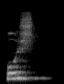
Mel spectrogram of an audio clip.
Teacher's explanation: when she said pushed, The sound that came at the end, last में जो sound आया वो ट था, ड नहीं था.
